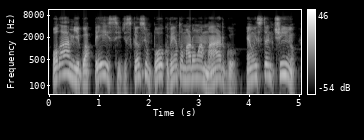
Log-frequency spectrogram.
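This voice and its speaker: A man voicing a talkative, hospitable old rancher who insists loudly, in a storybook reading. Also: a little high, big pitch swings, moderate pace, husky, voice pushed up, heavily acted. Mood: insistent, booming. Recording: slightly muffled lo-fi recording.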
